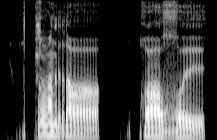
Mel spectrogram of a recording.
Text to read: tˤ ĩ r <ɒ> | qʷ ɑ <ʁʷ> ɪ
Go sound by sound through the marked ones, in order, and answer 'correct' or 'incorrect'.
incorrect, correct

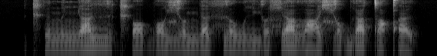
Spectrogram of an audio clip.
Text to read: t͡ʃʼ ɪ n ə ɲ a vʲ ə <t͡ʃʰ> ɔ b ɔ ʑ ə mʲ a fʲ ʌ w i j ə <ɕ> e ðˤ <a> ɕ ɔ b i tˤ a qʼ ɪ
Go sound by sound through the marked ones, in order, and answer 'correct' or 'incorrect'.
incorrect, incorrect, correct

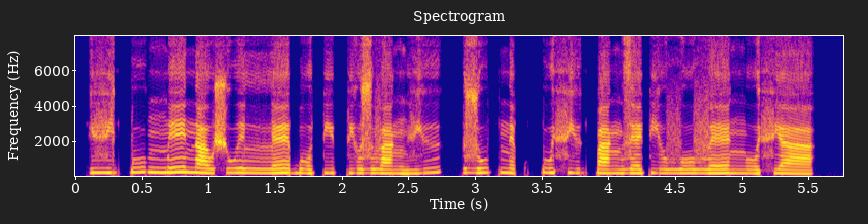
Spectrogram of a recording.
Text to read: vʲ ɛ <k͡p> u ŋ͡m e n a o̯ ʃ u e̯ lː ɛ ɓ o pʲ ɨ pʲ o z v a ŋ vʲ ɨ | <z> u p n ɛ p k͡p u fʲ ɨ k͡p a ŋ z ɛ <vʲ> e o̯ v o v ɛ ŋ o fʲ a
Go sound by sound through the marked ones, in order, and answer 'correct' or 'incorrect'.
correct, correct, incorrect

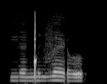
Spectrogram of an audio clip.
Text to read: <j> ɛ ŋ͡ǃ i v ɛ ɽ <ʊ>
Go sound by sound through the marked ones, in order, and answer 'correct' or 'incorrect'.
correct, correct

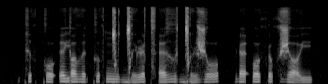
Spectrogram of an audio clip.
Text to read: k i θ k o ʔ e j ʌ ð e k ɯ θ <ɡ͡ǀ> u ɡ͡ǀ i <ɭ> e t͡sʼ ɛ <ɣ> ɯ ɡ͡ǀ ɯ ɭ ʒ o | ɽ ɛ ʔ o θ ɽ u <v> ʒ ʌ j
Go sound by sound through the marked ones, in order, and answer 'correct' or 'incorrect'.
incorrect, correct, correct, incorrect

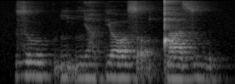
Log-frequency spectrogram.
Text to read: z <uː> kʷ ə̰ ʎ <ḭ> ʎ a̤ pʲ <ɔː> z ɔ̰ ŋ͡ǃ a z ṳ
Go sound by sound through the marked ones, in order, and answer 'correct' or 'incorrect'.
correct, correct, correct

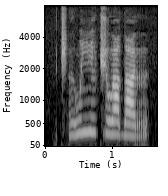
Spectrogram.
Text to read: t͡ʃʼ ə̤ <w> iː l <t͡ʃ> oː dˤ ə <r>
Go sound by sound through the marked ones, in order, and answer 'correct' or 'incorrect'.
correct, correct, correct

